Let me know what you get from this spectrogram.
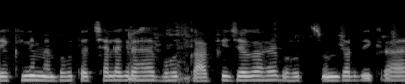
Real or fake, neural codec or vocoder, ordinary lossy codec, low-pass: real; none; none; none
